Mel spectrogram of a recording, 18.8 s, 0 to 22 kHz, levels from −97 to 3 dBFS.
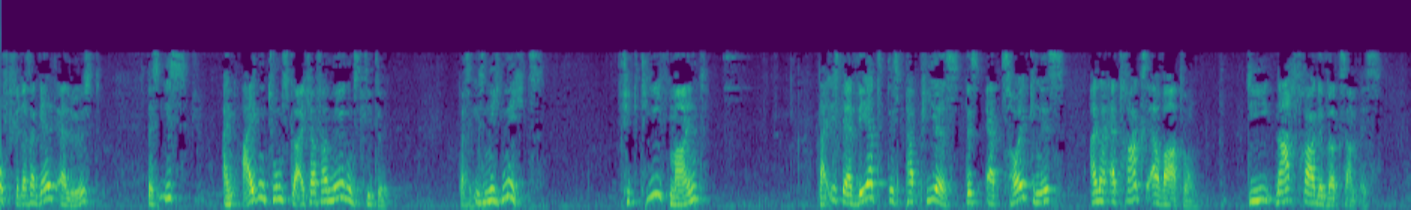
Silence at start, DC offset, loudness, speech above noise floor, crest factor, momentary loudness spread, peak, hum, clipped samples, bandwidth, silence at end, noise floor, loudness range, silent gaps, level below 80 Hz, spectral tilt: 0 s; under 0.1%; -21 LUFS; 34 dB; 18 dB; 14 LU; -4 dBFS; none; under 0.1%; 8 kHz; 0.45 s; -55 dBFS; 6 LU; none; -58 dBFS; -6 dB/octave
